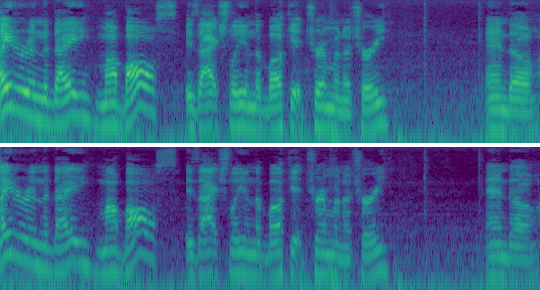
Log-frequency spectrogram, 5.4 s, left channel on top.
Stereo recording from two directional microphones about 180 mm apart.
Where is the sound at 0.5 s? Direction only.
30° right (ahead or behind).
